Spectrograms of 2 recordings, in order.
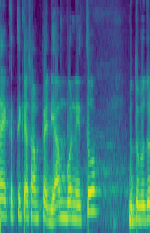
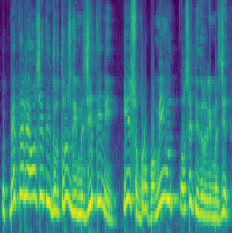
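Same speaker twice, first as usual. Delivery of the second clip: very high imitated Ambonese voice; high-pitched Ambonese lilt; Ambonese accent; 10 semitones higher, 3 dB louder than usual. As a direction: imitate the old man quizzing in Ambonese dialect, pitched high. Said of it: "Pakai logat Ambon kan".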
